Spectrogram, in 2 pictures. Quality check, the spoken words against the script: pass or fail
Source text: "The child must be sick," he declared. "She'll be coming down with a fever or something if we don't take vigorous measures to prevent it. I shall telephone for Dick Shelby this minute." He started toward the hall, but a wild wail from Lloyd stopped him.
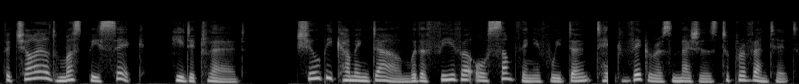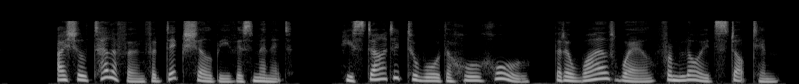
fail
